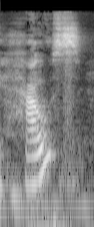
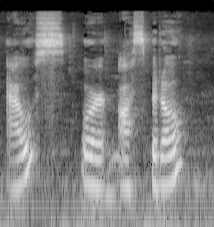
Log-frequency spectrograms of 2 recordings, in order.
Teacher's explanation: you can have the H or no H sound some people say house others may say house or Hospital there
